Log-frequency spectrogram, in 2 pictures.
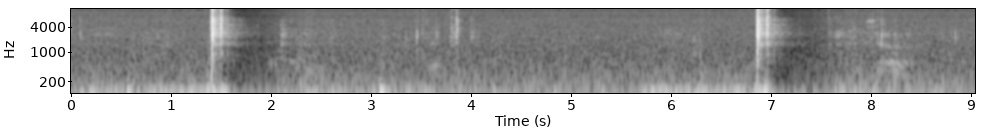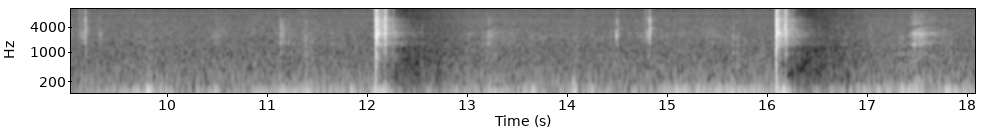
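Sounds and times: shotgun shots: 6.8 - 7.2, 12.0 - 12.4.

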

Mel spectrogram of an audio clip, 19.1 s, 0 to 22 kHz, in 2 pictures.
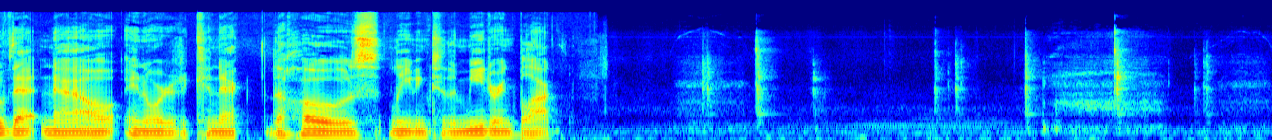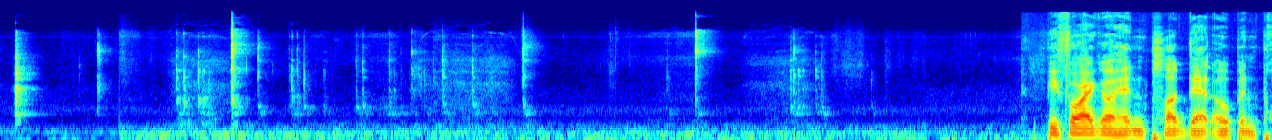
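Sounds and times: low rumble: 10.4 - 17.2.

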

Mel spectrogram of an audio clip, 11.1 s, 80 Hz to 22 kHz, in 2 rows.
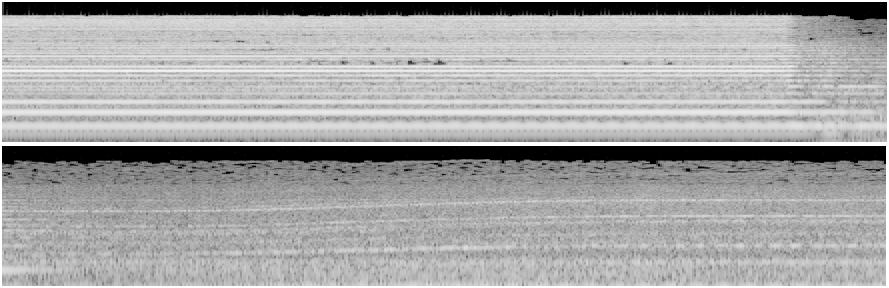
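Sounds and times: locomotive horn blast: 0.0 - 6.0
diesel engine throttling up: 5.5 - 11.0.

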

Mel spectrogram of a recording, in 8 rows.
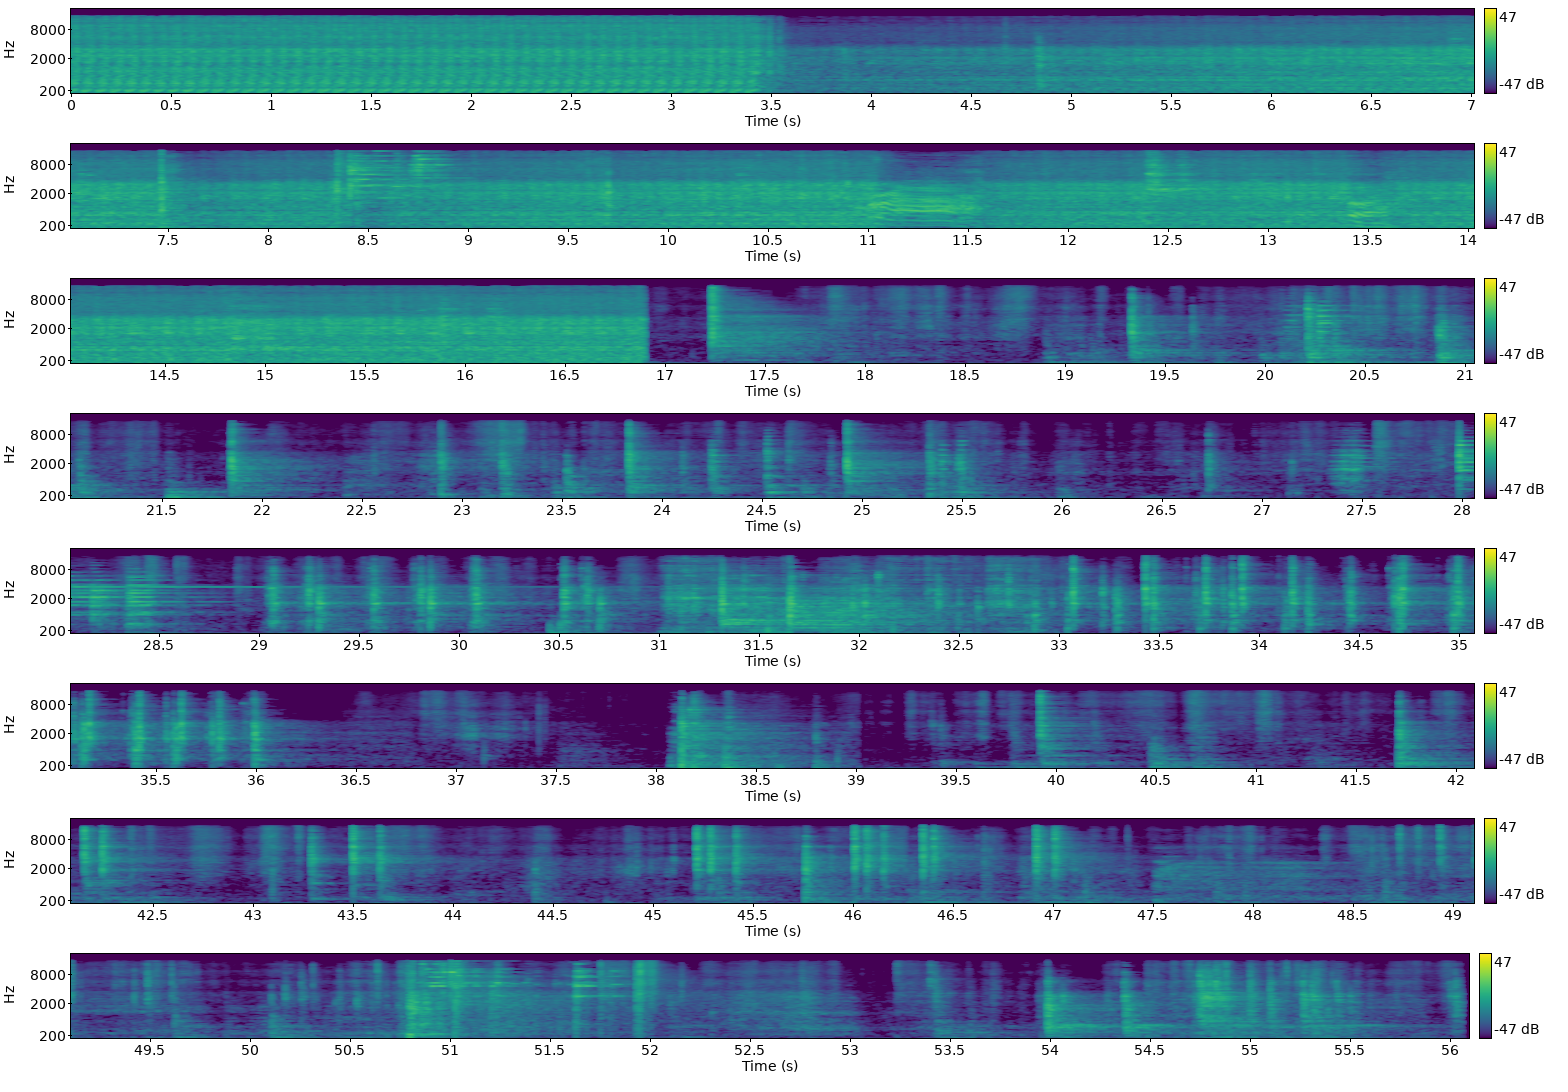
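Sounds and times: metal tools clinking: 8.0 - 9.8, 12.0 - 13.3, 27.4 - 32.9, 50.2 - 52.3.

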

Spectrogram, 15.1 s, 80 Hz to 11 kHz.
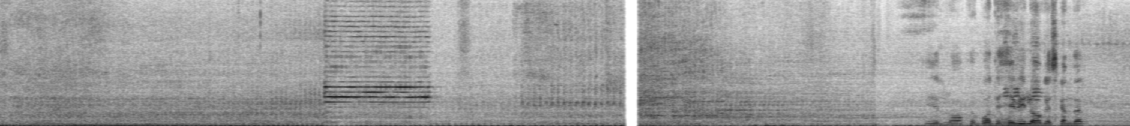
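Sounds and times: vehicle engine rumbling: 0.0 - 15.0
high-pitched horn: 4.4 - 6.0.

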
